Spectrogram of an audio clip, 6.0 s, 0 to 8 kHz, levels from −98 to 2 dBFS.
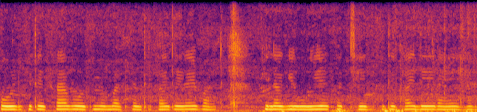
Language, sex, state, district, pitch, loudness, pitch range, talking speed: Hindi, female, Bihar, Jamui, 220 Hz, -13 LUFS, 215-225 Hz, 210 wpm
